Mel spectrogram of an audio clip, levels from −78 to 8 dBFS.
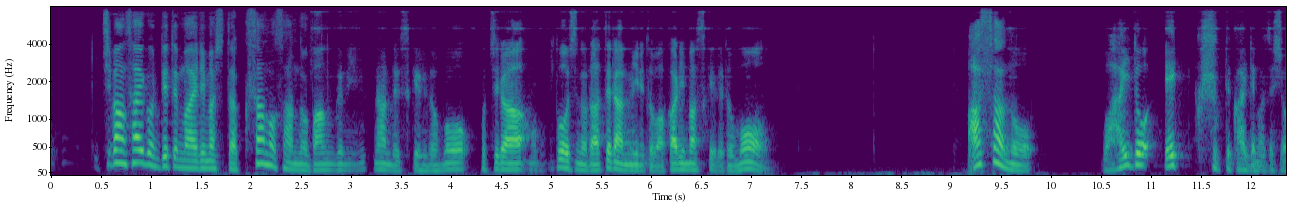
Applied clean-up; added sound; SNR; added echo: neural mask model DeepFilterNet 3.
